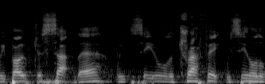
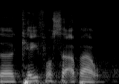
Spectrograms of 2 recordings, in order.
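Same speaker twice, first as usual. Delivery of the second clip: plain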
